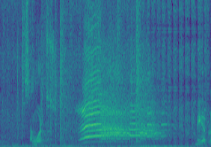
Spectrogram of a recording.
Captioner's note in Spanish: Grito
